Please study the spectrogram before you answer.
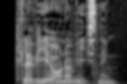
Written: klaverundervisning

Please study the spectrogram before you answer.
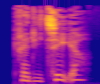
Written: KREDITERER

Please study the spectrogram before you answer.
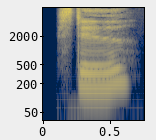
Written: stede

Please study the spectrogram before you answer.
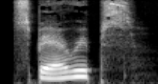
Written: spareribs

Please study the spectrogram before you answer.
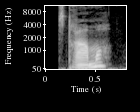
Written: strammer

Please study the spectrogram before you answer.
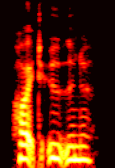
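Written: Højtydende

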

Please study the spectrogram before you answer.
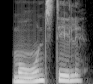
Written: morgenstille

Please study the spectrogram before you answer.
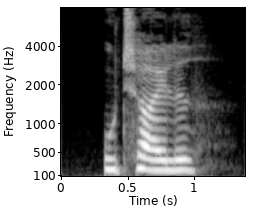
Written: utøjlet

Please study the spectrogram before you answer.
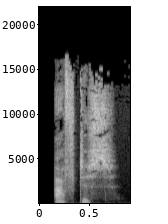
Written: aftes

